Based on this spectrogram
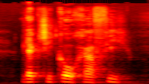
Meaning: lexicography (art or craft of writing dictionaries)
- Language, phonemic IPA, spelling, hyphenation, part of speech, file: Dutch, /ˌlɛk.si.koːɣraːˈfi/, lexicografie, lexi‧co‧gra‧fie, noun, Nl-lexicografie.ogg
